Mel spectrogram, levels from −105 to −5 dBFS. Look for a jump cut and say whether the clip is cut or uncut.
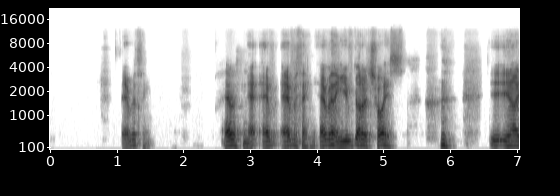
uncut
